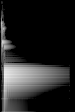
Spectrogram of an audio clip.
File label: button; actmod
